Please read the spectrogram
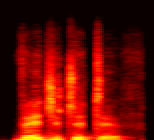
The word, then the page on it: vegetative: Indian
